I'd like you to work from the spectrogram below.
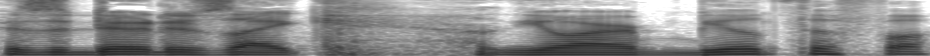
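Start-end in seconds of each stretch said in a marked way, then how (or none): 1.2-2.3 put-on Spanish accent. Imitating a TikTok creator who tells viewers they are beautiful: Crazy Man Spanish accent impression. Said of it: "some sort of Spanish accent".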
